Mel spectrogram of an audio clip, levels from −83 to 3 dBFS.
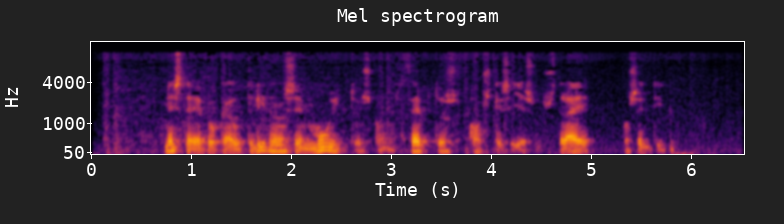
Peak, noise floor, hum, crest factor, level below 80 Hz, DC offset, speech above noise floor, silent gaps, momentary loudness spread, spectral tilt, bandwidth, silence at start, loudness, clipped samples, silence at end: -2 dBFS; -53 dBFS; none; 20 dB; -46 dBFS; under 0.1%; 33 dB; none; 15 LU; -6 dB/octave; 11.5 kHz; 0.15 s; -21 LUFS; under 0.1%; 0.5 s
